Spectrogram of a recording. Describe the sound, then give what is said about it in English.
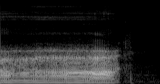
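A person imitates the growl of a huge pit bull German Shepherd mix dog that was collared and chained: a low, rough, sustained rumble lasting just over a second, steady and fairly loud, then cutting off abruptly into near silence. “And he was just staring at me, growling.”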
